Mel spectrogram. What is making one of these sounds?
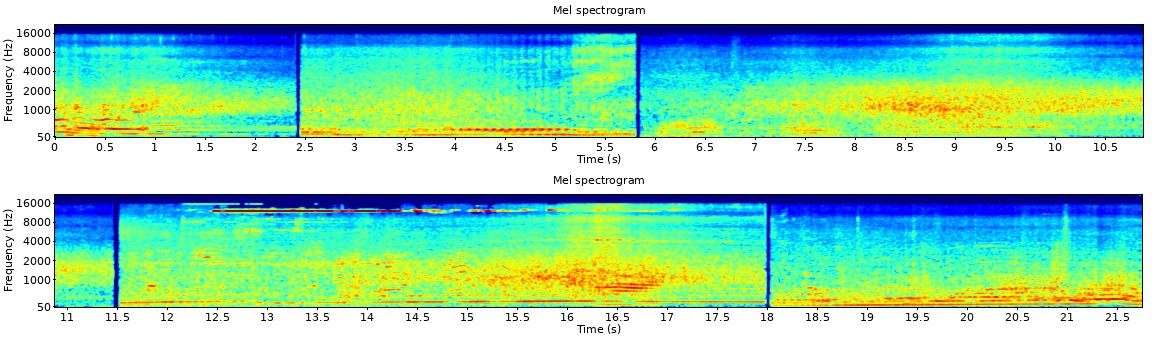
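Engines rev up and down between gear changes.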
